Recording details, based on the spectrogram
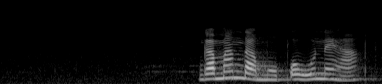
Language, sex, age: Venda, female, 19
